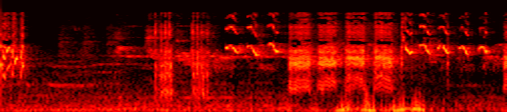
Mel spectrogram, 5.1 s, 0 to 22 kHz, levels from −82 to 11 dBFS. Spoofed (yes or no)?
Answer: yes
